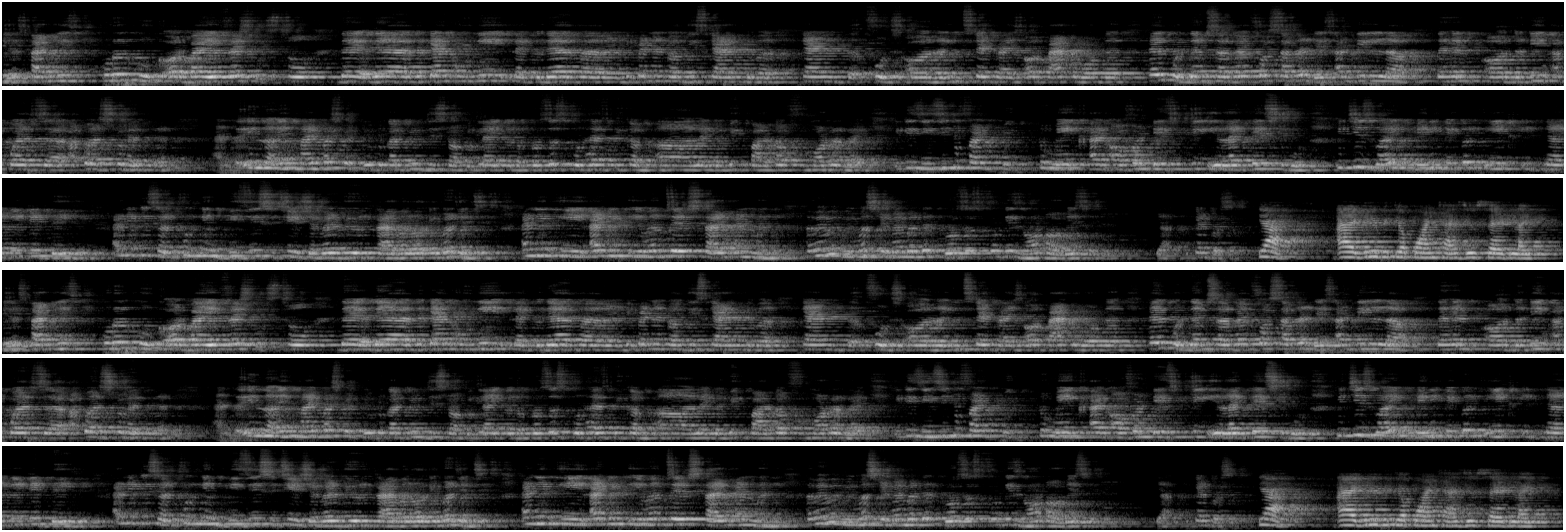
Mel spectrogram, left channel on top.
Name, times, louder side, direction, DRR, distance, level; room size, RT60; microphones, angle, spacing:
voice 1, 0.0-7.7 8.0-14.1 14.3-17.4 17.7-42.3 42.8-43.5, equal, 10° left, -1 dB, 4.6 m, -27 dB
voice 2, 44.6-46.6, left 1 dB, 35° left, 2 dB, 2.7 m, -23 dB
28.5 x 18.5 x 9.1 m, 1.4 s
head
